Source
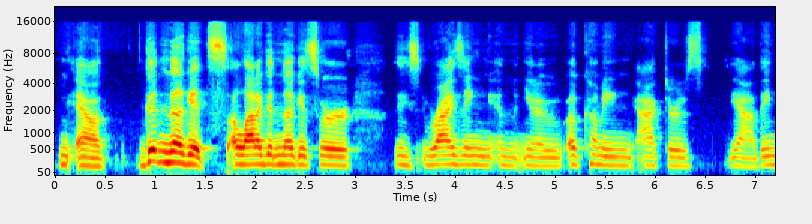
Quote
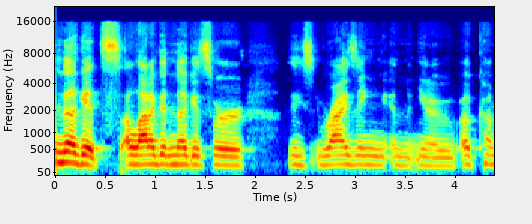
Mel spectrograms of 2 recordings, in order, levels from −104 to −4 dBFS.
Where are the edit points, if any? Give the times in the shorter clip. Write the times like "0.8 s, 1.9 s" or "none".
none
